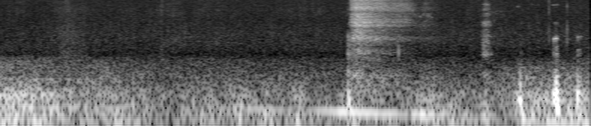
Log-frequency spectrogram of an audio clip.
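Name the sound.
distant thunder rumbling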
